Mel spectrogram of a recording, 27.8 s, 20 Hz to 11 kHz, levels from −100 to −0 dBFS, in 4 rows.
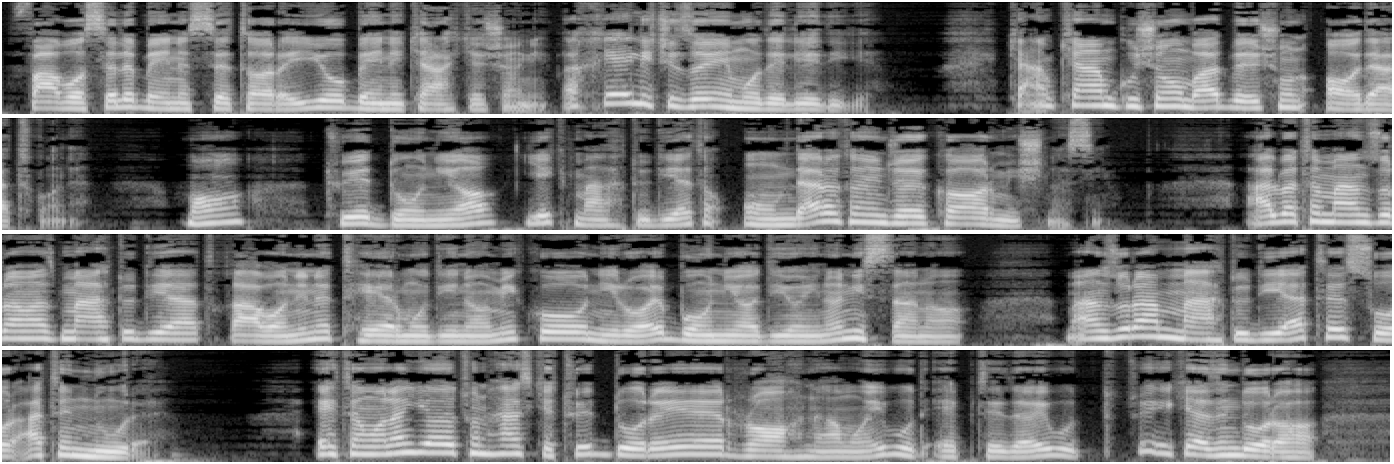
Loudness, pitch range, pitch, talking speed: -16 LUFS, 125-175 Hz, 150 Hz, 135 wpm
